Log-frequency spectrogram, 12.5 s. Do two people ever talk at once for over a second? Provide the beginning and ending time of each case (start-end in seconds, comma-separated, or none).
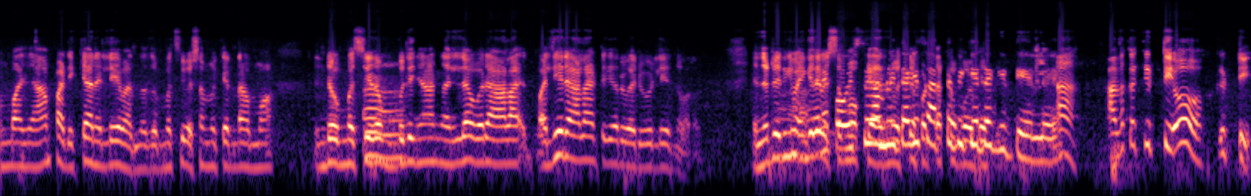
7.8-10.0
